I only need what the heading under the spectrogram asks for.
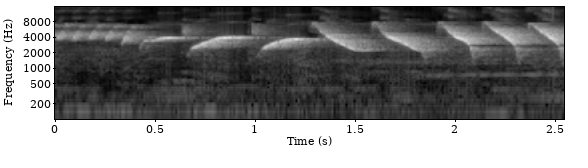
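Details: Domestic canary (kenari AF) singing vigorously in a long rolling style with shooting trills. Loud, bright downward-sweeping notes repeat about three times a second over a low, steady hum.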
